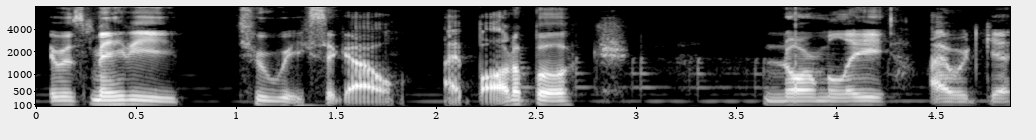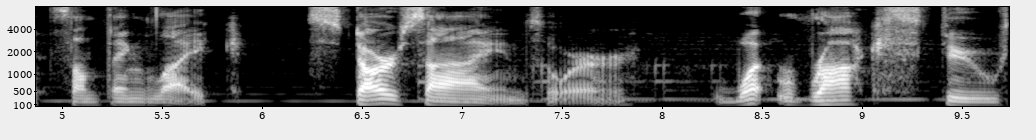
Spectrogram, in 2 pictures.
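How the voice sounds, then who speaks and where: A troubled, pessimistic man played by a male actor delivers an audio fiction confession. His voice sits low and moves very slowly, halting and hesitating, with soft music behind it.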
